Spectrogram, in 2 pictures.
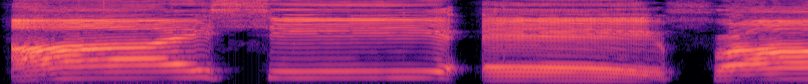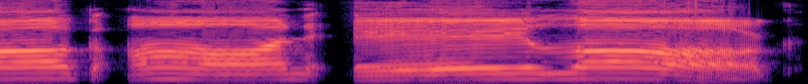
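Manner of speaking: very slow, high and loud, each word stretched; slow model reading. Shown as a demonstration. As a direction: read it out slowly for children to copy. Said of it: "Let's read it again".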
